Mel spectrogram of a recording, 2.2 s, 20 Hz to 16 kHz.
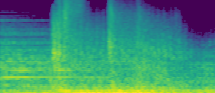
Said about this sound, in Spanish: Perseo 33, ¿sentiste la explosión?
